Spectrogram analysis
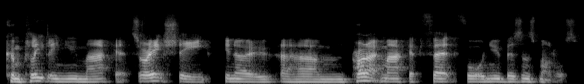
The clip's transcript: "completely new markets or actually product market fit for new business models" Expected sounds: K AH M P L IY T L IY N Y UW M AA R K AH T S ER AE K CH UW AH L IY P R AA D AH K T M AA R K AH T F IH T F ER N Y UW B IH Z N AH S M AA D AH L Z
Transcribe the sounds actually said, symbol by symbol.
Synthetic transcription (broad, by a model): K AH M P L IY T L IY N Y UW M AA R K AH T S ER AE K CH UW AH N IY P R AA D AH K T M AA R K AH T F IH T F ER N Y UW B IH Z N AH S M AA D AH L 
